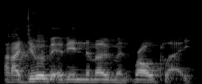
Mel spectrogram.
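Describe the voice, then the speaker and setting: Low-voiced chatty man. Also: level tone, very fast. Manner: chatty, restarts often, acts out player quotes. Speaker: podcast co-host. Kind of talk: casual chat about tabletop games.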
